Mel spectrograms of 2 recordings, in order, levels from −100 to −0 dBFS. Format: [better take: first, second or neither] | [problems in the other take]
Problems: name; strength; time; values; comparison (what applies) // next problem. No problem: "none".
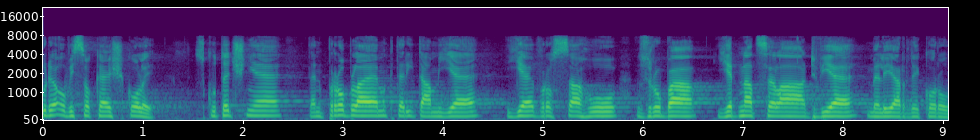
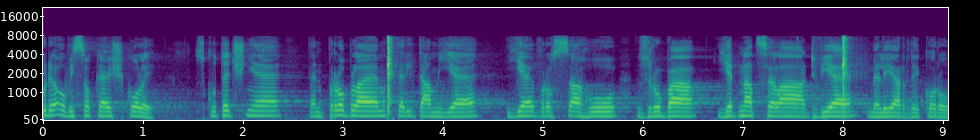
first | background sound (Clapping); 2 dB below the speech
